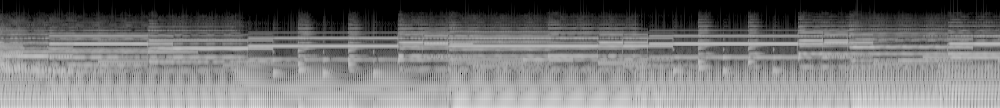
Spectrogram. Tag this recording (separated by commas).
Music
